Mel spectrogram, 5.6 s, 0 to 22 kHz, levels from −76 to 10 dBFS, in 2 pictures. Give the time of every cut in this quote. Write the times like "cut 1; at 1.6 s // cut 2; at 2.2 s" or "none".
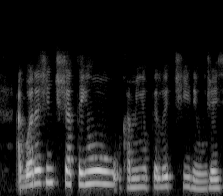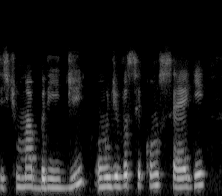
cut 1; at 1.5 s // cut 2; at 2.6 s // cut 3; at 3.9 s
